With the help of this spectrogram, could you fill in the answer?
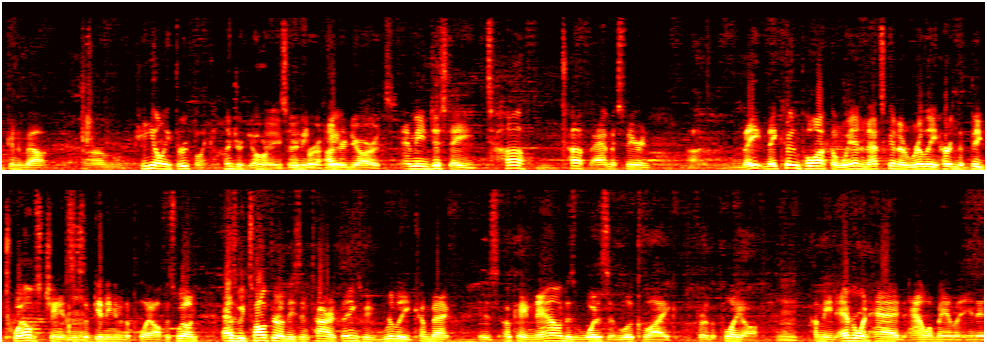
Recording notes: Live from Moe's BBQ in Rome, GA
